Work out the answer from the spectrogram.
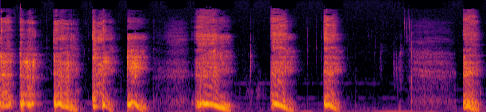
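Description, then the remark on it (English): A detective clears his throat repeatedly, about nine short rough bursts in an uneven rhythm, each with a gravelly, pitch-bending grunt, loud against an otherwise quiet background. “Finally, the detective broke the silence and cleared his throat.”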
